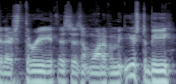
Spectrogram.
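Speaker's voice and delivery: usual speaking voice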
